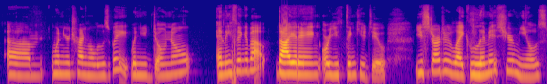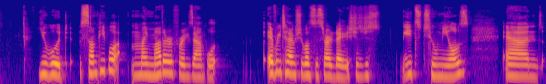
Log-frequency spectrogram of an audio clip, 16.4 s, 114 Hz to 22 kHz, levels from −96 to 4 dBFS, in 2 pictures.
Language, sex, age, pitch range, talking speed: Persian, female, 20-39, 205-235 Hz, 175 wpm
